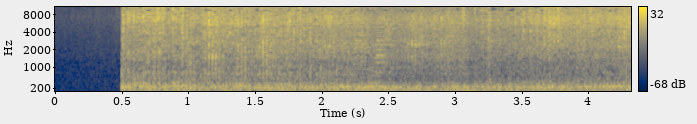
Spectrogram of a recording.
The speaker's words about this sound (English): First of all, those are scooters and I guess mopeds. So I don't think they qualify as a bikers in LA.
